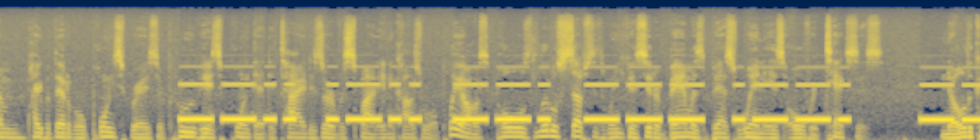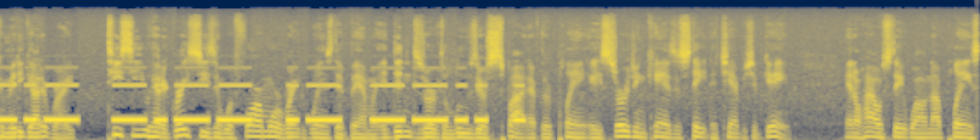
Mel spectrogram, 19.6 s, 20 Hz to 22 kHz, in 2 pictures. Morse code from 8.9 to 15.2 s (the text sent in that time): QYAZE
